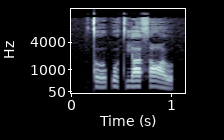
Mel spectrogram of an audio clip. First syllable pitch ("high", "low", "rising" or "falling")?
rising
